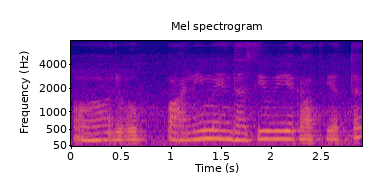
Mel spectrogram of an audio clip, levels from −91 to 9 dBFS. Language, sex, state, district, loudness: Hindi, female, Uttar Pradesh, Gorakhpur, -27 LUFS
